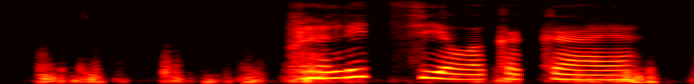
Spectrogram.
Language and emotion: Russian, angry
